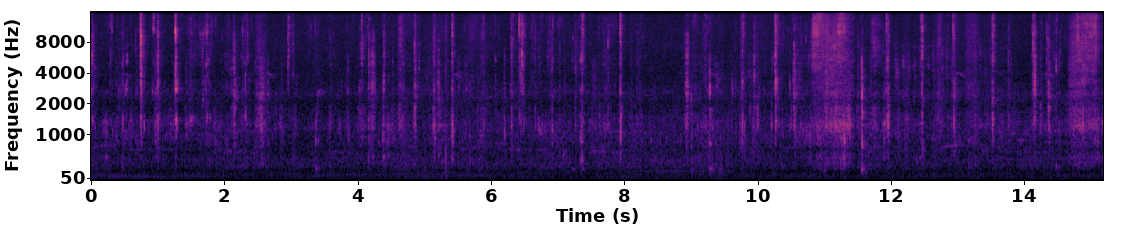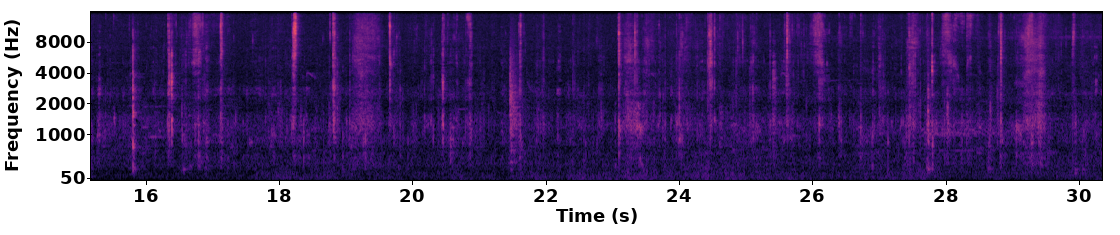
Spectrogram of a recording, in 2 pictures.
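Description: Two people eating fast, chewing roast pork and slurping rice vermicelli noodles, with frequent sharp clicks of chopsticks and mouth sounds. Several longer slurps stand out, the loudest about eleven and fifteen seconds in.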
